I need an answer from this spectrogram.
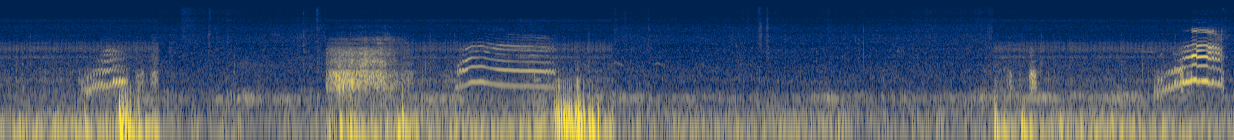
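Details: Nyahha, an affectionate brown tabby community cat called a king cat, arriving from the hillside and calling loudly: several drawn-out harmonic meows, one falling near the middle and one rising at the end, with low rustling and handling noise between them.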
